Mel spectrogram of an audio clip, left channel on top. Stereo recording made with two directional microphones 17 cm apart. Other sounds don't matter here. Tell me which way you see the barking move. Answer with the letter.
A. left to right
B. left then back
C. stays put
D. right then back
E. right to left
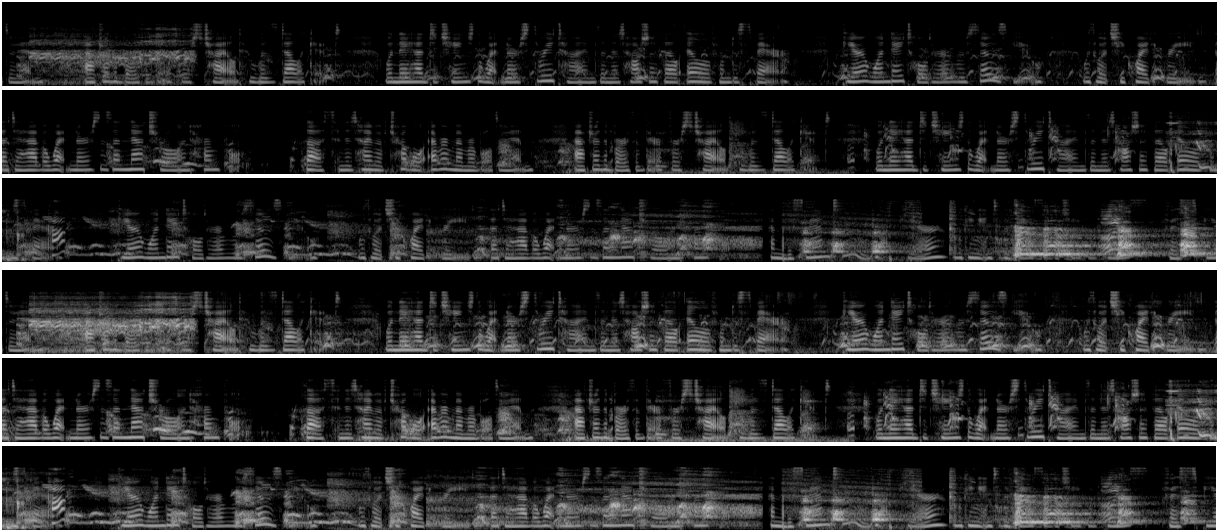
E.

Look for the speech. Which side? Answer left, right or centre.
right.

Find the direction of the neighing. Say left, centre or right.
right.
